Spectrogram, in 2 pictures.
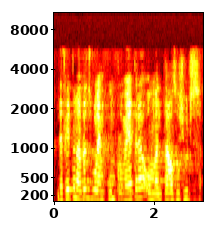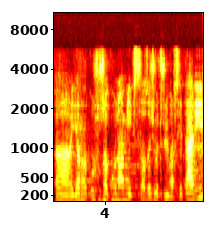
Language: Catalan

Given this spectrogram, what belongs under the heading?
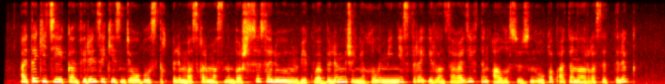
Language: Kazakh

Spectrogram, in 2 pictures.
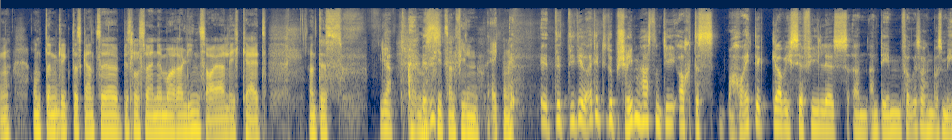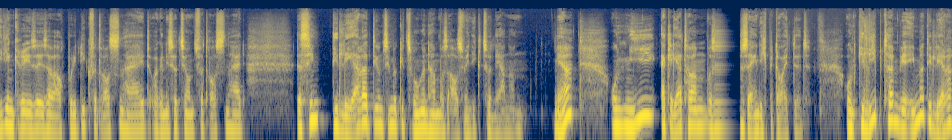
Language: German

